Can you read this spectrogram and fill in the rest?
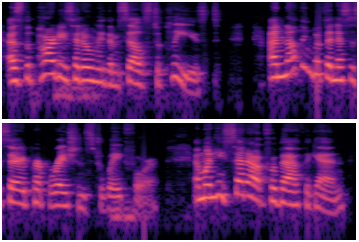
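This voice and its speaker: A woman's voice: a little high, fairly bright tone. A woman hosting a live book reading, reading expressively and dropping in casual, amused asides. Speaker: host reading a novel on a livestream.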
